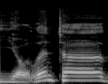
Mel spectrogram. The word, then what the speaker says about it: Jolenta: Jolenta would be Yolenta, the classical Latin consonant rendered as the English J and being pronounced like an English Y, etc.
